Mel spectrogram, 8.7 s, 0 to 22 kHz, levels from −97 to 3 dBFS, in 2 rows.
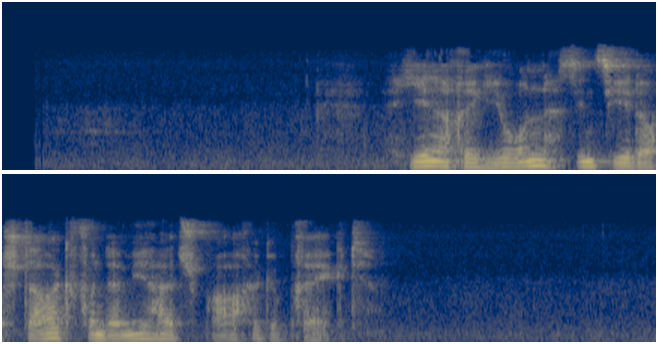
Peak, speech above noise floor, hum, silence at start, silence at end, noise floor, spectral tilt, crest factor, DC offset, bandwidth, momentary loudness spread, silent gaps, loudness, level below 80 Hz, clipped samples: -16 dBFS; 34 dB; none; 2.6 s; 1.9 s; -67 dBFS; -6 dB/octave; 22 dB; under 0.1%; 7.6 kHz; 15 LU; none; -34 LUFS; -56 dBFS; under 0.1%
